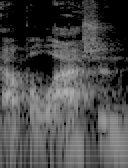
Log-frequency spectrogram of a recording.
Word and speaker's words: Appalachian: on the 80 the Appalachian Trail for those of you who are not from the Appalachian area you're saying it wrong if you say the other way anyway that doesn't matter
